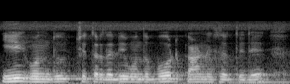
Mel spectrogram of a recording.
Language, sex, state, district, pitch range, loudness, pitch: Kannada, male, Karnataka, Koppal, 115-130 Hz, -15 LUFS, 120 Hz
